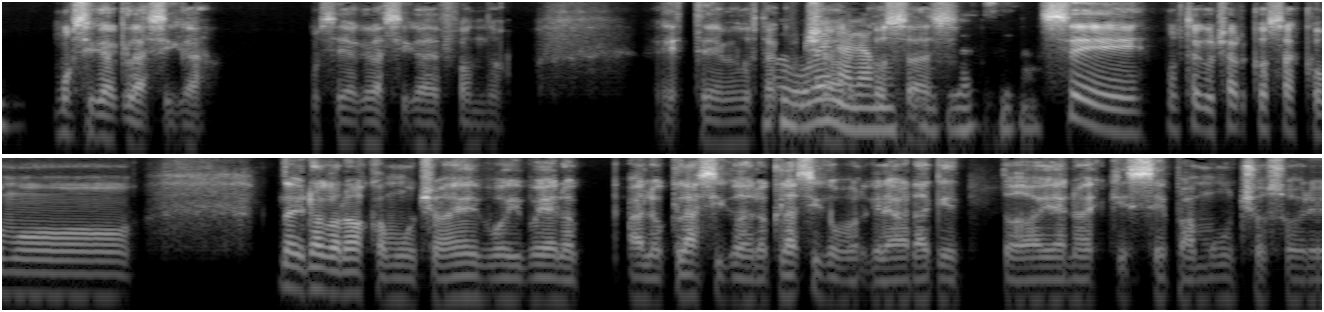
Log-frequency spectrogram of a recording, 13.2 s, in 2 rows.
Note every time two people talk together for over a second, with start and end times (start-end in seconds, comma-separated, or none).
3.8-5.2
